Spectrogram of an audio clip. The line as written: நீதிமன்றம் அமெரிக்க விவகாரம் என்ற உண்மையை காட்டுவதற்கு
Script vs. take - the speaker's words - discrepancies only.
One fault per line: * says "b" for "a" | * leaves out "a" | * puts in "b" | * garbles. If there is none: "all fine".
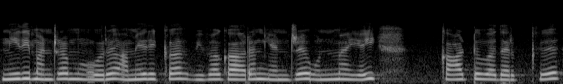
* puts in "ஒரு"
